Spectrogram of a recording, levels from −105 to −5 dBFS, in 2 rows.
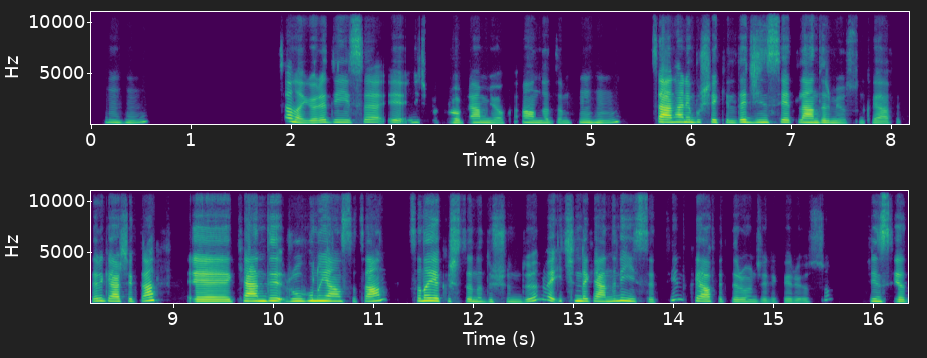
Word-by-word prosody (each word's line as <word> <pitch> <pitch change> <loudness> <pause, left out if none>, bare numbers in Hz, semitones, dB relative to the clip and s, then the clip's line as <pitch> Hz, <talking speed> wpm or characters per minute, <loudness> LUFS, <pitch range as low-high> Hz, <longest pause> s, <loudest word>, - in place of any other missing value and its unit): Hı 210 - -12
hı. 195 +5 -12 1.4
Sana 245 -11 +1
göre 205 +5 -4
değilse, 220 +1 -7
eee, 210 0 -7
hiçbir 205 -2 -16
problem 195 +2 -4
yok. 160 -1 -14
Anladım. 180 -4 -7
Hı - - -7
hı. 195 0 -8 0.4
Sen 235 -3 +7
hani 235 -2 +1
bu - - -7
şekilde 220 0 -2
cinsiyetlendirmiyorsun 205 -5 -2
kıyafetleri. 170 +10 -6
Gerçekten, 230 +5 +2 0.4
eee, 205 -1 +4
kendi 240 -2 +5
ruhunu 245 +2 +5
yansıtan, 230 - +2 0.2
sana 260 +1 +3
yakıştığını 215 -6 -1
düşündüğün 190 - -8
ve - - -1
içinde 245 -1 0
kendini 225 +3 +1
iyi 250 - +4
hissettiğin 230 - -13
kıyafetlere 215 -4 -3
öncelik 165 -2 -16
veriyorsun. 165 - -17 0.4
Cinsiyet, 205 -3 -4
210 Hz, 130 wpm, -24 LUFS, 190-235 Hz, 1.4 s, Sen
